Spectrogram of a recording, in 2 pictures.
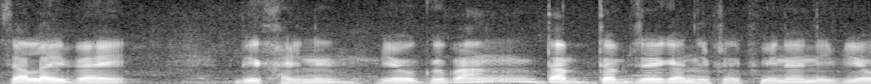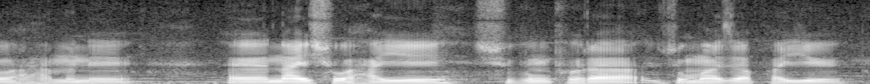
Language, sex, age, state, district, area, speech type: Bodo, male, 45-60, Assam, Udalguri, rural, spontaneous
